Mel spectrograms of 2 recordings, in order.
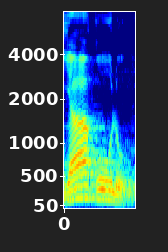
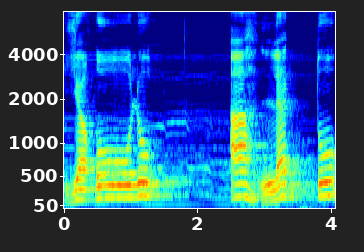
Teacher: یا کو لمبا نہیں کریں گے بلکہ قاف کو پر ادا کریں گے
